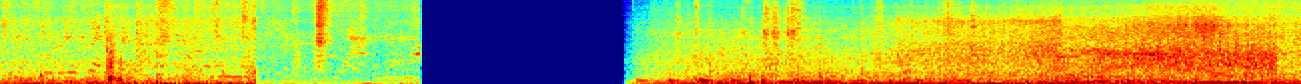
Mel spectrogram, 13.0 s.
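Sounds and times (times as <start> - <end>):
diesel railcar engine rumble: 0.0 - 2.6, 6.3 - 13.0.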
